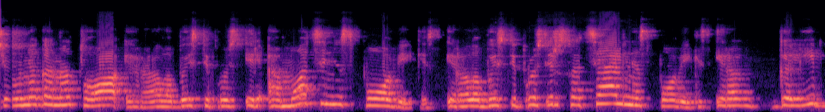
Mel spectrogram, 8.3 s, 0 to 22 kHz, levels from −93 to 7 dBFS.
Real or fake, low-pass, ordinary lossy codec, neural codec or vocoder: real; 14.4 kHz; AAC, 96 kbps; none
